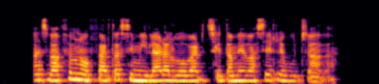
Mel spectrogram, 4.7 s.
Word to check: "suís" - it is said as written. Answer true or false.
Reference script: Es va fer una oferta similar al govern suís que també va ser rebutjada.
false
